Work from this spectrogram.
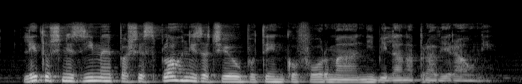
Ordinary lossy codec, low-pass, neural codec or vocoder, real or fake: none; none; none; real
